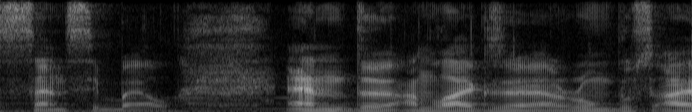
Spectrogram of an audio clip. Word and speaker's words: Cencibel: yet another tripovine model I suppose it should be pronounced as sensible and unlike the rhombus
